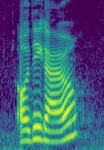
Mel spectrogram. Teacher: But if you add a question mark and read the last syllable with a rising tone, the whole sentence means where are you going?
